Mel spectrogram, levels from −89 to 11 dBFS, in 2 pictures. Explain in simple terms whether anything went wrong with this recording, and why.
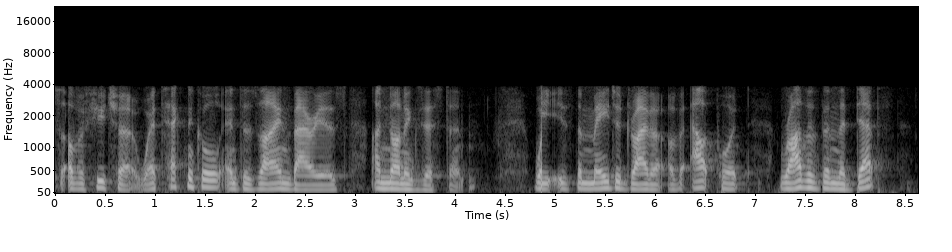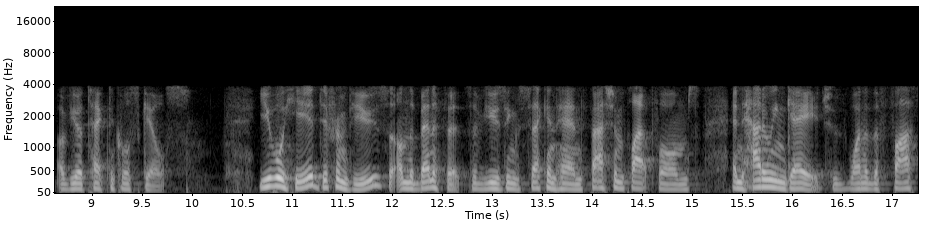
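Two things went wrong, both on a phone-quality call line that carries nothing above 4 kHz.

At 4.86 to 4.88 s there is a skip ahead: about a second of audio vanishes and playback jumps straight on, with no silent gap like a dropout would leave.

From 5.46 to 6.02 s, a jitter buffer speed-up runs the speech about 9% faster by trimming tiny slivers. The pitch stays the same, unlike a sped-up recording.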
